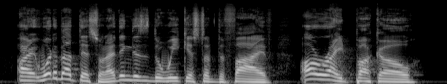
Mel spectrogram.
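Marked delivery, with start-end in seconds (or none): 3.0-4.2 irritated, upset, simmering annoyance, still building up. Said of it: "He's upset".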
